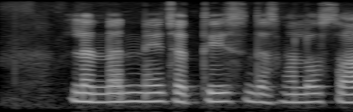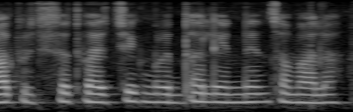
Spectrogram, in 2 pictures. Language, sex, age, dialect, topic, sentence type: Hindi, female, 31-35, Awadhi Bundeli, banking, statement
